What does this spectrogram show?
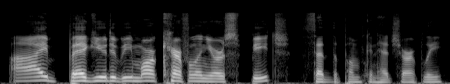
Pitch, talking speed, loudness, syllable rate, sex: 140 Hz, 185 wpm, -20 LUFS, 4.7 syllables/s, male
